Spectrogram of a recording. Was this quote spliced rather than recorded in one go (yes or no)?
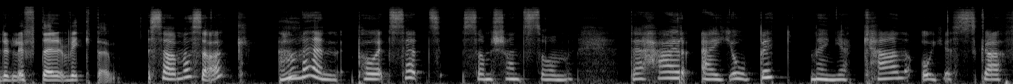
no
